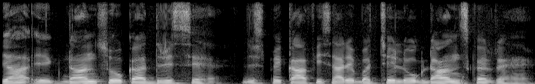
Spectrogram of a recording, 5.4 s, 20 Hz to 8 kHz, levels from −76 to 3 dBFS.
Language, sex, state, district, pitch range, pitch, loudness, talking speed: Hindi, male, Jharkhand, Palamu, 125-135 Hz, 125 Hz, -17 LUFS, 170 wpm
